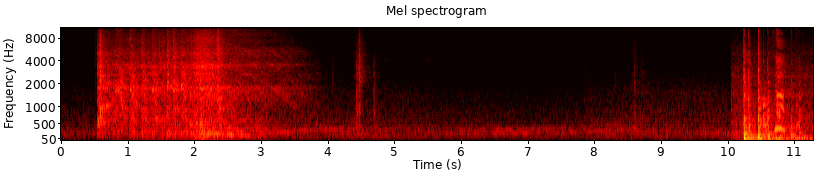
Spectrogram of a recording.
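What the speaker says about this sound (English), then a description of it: "So maybe if I keep trying, I'll get the air out of the pipes and the fuel will start coming more into the engine." A cold camper van engine cranks hard with a loud burst of starter noise, fades into a faint uneven idle with rising and falling tones, then cranks loudly again at the end.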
